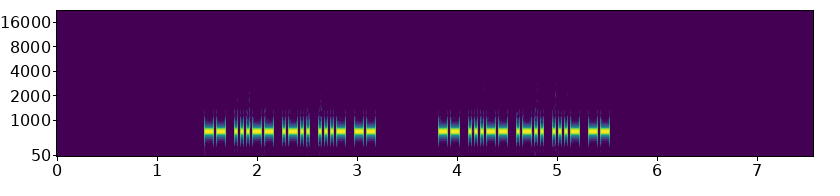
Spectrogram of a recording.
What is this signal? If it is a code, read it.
Morse code, heard as a keyed tone, about 40 wpm, 700 Hz. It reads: M3LVM M3LVM
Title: DXCC-100 Call Signs - 5 Characters - Repeated 2x - 40wpm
